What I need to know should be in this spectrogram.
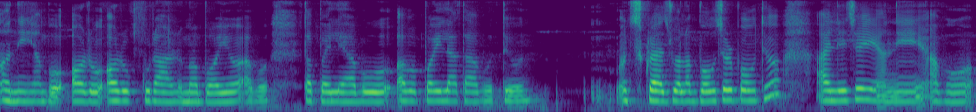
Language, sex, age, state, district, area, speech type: Nepali, female, 18-30, West Bengal, Darjeeling, rural, spontaneous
